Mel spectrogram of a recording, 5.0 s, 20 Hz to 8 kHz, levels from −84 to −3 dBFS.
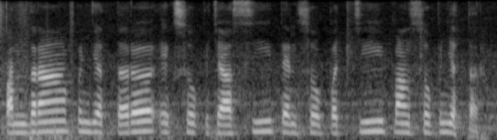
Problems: none marked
